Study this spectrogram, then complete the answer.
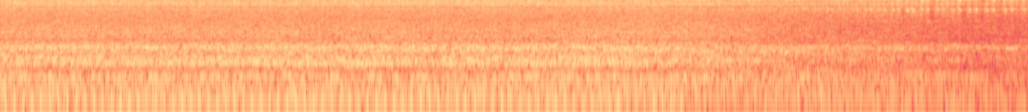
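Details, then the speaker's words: Billy Goat quiet blower with Vanguard engine, sat for years, run on starting fluid sprayed into the carburettor with fuel cap missing: steady, even single-cylinder drone with clean firing beat fading as it dies; engine sounds healthy. "motor sounds great sounds good"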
